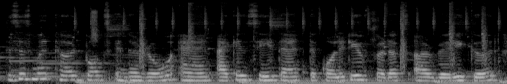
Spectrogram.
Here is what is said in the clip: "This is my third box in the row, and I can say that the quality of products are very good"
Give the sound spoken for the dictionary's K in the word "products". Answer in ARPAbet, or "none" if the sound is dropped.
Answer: K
